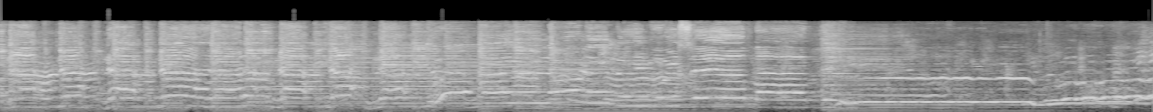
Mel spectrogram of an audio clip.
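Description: Live amateur guitar duo: an electric guitar and a second guitar playing together, with a voice singing along. Near the end there is a long held note.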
